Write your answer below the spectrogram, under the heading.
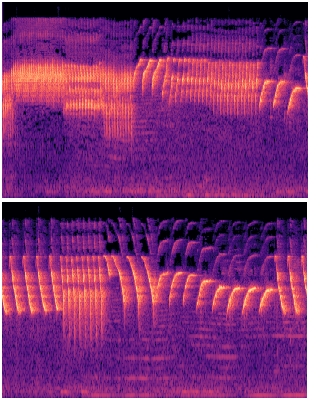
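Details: Continuous Belgian canary song for cheering up other birds: a loud sustained buzzy roll gives way to long fast trills of repeated sweeping notes, changing speed and pitch without a break.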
